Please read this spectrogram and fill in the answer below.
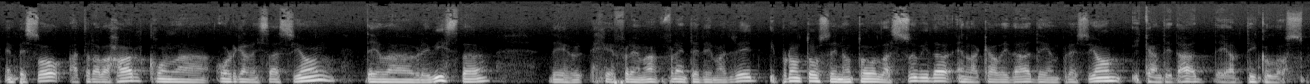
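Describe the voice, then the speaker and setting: An American man whose first language is English reads a prepared introduction at a conference. He takes it slowly, with a very dark, mellow voice. Now and then he stumbles and restarts a word. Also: mid-range voice. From United States. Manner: slow, careful reading with some restarts. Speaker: presenter at a history conference.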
